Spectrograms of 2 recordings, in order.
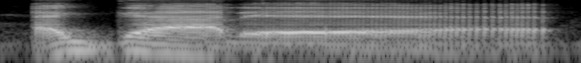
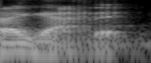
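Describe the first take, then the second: First: Very slow, low, stretched-out groan; drawn-out repeat. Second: Said in the usual way. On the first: Pretend. Joking after clearing a rough throat, drawn-out groan. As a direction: drag out each word way down low.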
